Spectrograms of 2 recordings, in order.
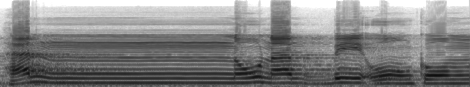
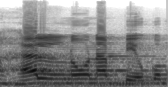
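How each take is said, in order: First: The l merges into the following n sound. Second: The l sound is pronounced clearly before n.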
